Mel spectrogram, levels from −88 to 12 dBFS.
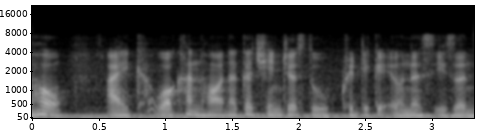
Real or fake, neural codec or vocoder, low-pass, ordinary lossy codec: real; none; none; none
